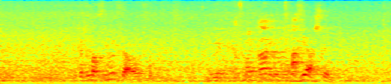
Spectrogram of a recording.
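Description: A man speaks close by in a calm voice.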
